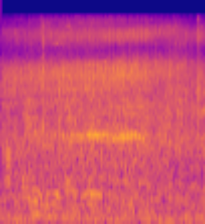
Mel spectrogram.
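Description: Street noise of vehicles and the voices of a gathered crowd, with a brief steady high tone about a second in.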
